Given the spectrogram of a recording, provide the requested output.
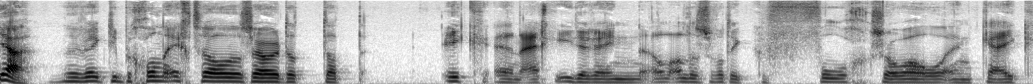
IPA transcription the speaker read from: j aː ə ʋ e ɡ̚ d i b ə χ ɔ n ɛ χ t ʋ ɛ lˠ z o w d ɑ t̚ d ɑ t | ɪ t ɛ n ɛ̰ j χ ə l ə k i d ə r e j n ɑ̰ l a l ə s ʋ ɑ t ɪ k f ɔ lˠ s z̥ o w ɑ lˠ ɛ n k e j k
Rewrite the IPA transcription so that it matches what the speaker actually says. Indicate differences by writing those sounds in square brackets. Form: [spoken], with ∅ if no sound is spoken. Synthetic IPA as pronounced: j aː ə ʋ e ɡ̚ d i b ə χ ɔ n ɛ χ t ʋ ɛ lˠ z o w d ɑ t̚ d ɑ t | ɪ [k] ɛ n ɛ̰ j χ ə l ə k i d ə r e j n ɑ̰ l [ɑ] l ə s ʋ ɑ t ɪ k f ɔ lˠ [χ] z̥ o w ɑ lˠ ɛ n k [ɛ] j k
